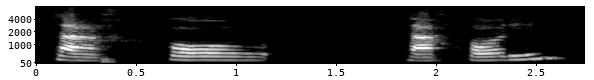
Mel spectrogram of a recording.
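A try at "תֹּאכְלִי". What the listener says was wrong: There's a O on the tav there. Tochali. And that's kamatz katan.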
